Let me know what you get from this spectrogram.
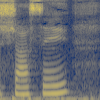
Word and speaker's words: chassé: And then another French vocabulary term for ballet is chassé. It's spelled C-H-A-S-S. I believe the accent is on the E.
